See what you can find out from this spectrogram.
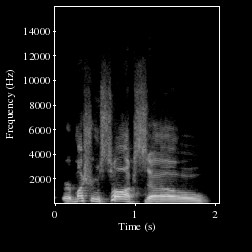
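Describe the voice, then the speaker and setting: A man taking part in an amateur script reading, speaking casually and in a halting, hesitant way. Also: a little high, warm tone. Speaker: participant reading parts in a script club.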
